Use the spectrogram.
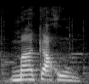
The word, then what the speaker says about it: macaron: Say macaron with one O. So we could do not mistake. It's not 2 O, it's just only one macaron. So I know for American people, it's hard, the R, coming from higher, but it would spell it as, macaron. But the R is kind of hard, I know.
